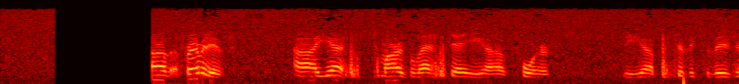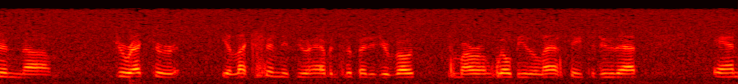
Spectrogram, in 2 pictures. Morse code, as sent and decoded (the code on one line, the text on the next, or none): none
